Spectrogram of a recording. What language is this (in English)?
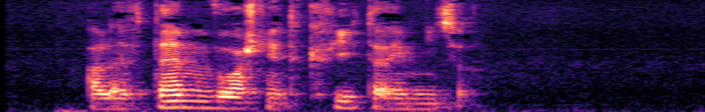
Polish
